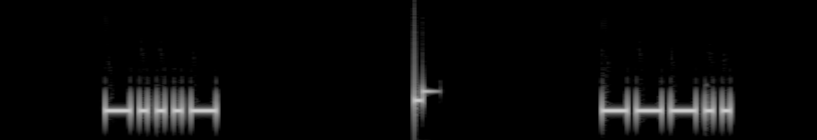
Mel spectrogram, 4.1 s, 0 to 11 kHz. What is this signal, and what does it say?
Morse code, heard as a keyed tone, about 27 wpm, 700 Hz. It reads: <BT> 8
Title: Single Character (Letter:Number:Punctuation:Prosign) 28wpm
